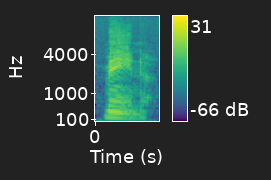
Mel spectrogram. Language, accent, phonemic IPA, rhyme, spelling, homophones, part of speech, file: English, General American, /meɪn/, -eɪn, main, mane / Maine, adjective / adverb / verb / noun, En-us-main.ogg
- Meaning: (adjective) 1. Of chief or leading importance; prime, principal 2. Chief, most important, or principal in extent, size, or strength; consisting of the largest part 3. Full, sheer, undivided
